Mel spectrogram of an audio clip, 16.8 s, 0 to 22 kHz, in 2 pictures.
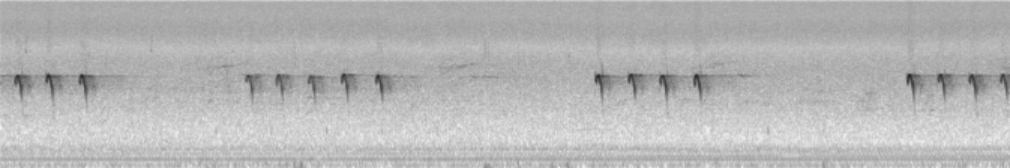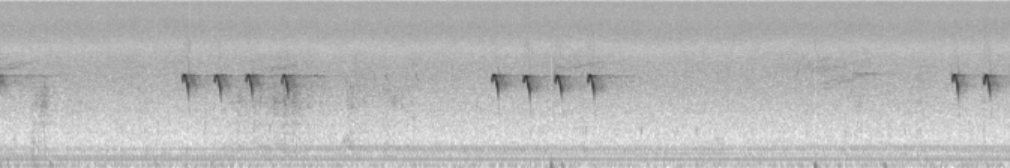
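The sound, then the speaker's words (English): A flock of birds of one call type, type 2, flies over, giving faint clusters of high, thin chip notes that repeat every two to three seconds over a steady low hum. “I just played that back, and while I did that, a number of type 2 birds flew over and went to the southeast,”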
